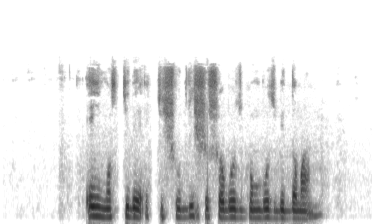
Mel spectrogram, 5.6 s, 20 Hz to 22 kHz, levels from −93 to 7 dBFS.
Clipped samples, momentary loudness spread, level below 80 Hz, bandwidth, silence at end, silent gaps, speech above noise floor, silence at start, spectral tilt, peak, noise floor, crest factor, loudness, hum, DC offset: under 0.1%; 7 LU; -58 dBFS; 7 kHz; 0.75 s; none; 60 dB; 1.3 s; -6 dB/octave; -2 dBFS; -77 dBFS; 18 dB; -18 LUFS; none; under 0.1%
